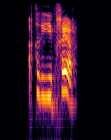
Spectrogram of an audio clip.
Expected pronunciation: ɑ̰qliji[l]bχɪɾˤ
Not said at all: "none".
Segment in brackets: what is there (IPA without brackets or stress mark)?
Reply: none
